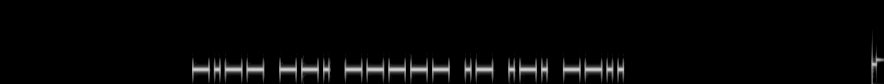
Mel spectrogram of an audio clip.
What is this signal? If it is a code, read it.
Morse code, heard as a keyed tone, about 22 wpm, 700 Hz. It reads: YG0ARZ
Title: DXCC-100 Call Signs - 6 Characters - 22wpm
